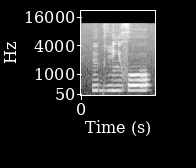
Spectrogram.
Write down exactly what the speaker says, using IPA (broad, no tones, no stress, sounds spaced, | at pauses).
y bʱ i lʲ ɯ f o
